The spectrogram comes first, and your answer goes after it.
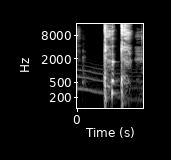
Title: Girl coughing 67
